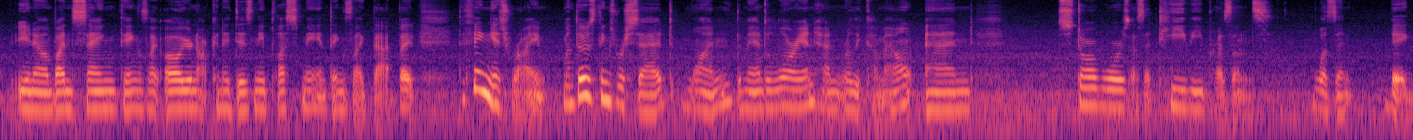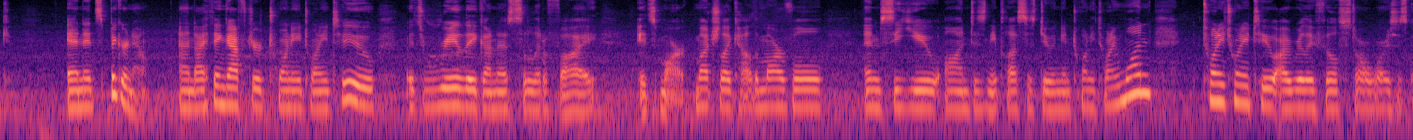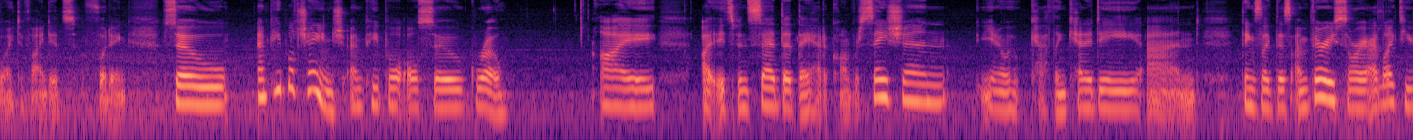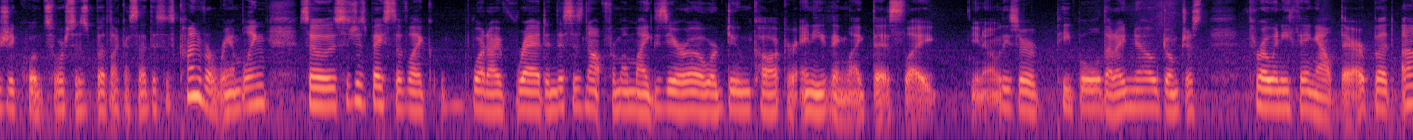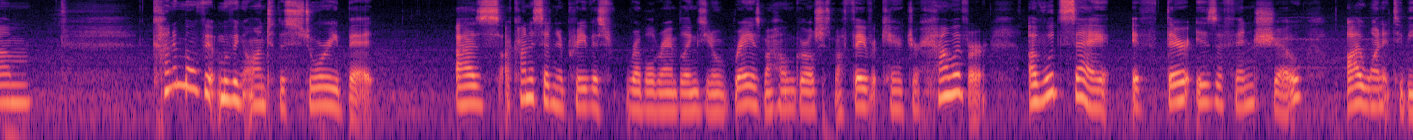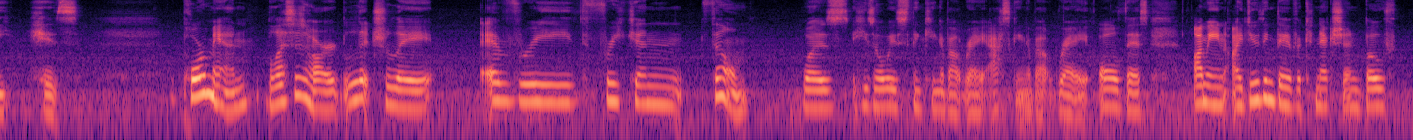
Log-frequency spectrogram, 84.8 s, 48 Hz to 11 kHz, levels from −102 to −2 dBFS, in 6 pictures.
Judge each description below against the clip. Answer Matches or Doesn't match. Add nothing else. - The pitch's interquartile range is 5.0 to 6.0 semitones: Doesn't match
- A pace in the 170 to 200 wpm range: Matches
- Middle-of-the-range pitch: Matches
